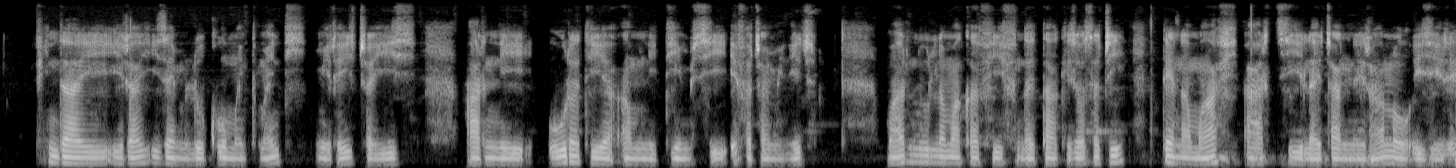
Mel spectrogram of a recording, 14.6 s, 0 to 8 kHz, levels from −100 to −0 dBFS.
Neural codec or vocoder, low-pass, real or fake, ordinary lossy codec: none; 7.2 kHz; real; Opus, 64 kbps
